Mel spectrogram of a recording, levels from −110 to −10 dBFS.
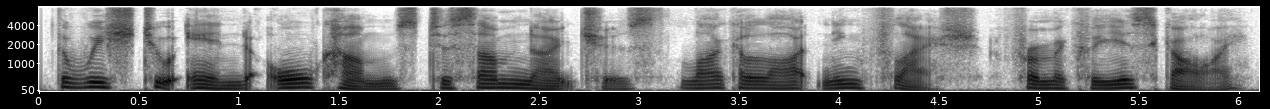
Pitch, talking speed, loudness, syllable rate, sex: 120 Hz, 165 wpm, -18 LUFS, 3.7 syllables/s, female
